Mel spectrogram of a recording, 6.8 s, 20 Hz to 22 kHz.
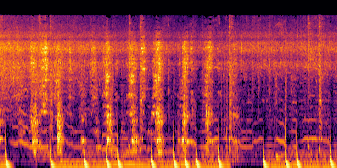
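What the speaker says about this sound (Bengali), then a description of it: "লঙ্কা পাউডার 1 চামচ দিয়ে আমি এবার মশলাটা আবার ভালো করে ভেজে নেব।" A spice mix with cumin and chili powder fries in a hot pan with loud, continuous sizzling. A spoon scrapes and knocks against the metal in a quick, uneven rhythm throughout.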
